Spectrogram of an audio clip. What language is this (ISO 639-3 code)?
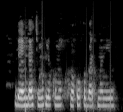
pus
